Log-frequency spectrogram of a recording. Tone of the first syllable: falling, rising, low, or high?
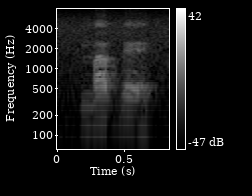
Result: high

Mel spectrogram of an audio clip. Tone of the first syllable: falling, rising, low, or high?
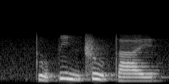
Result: low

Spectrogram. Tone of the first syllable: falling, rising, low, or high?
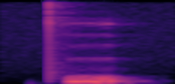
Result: rising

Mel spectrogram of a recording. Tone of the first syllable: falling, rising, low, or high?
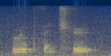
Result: high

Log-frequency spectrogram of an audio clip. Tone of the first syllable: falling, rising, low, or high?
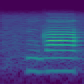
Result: high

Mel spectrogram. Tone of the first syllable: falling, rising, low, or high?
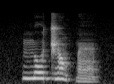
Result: high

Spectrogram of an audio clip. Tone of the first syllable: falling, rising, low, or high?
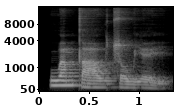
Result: high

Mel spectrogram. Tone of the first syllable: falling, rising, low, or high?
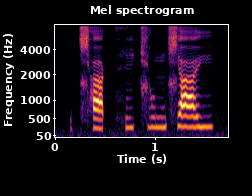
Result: low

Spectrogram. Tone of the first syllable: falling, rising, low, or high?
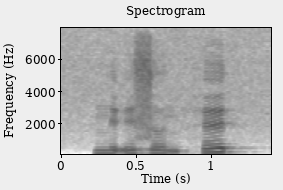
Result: rising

